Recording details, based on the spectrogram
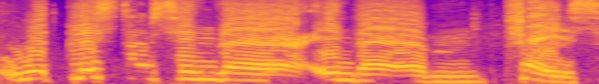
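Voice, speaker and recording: Very slowly, a man speaks in a dry, close sound with no echo, though noticeable background noise is present. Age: 60s. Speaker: panel speaker. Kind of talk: panel discussion.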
